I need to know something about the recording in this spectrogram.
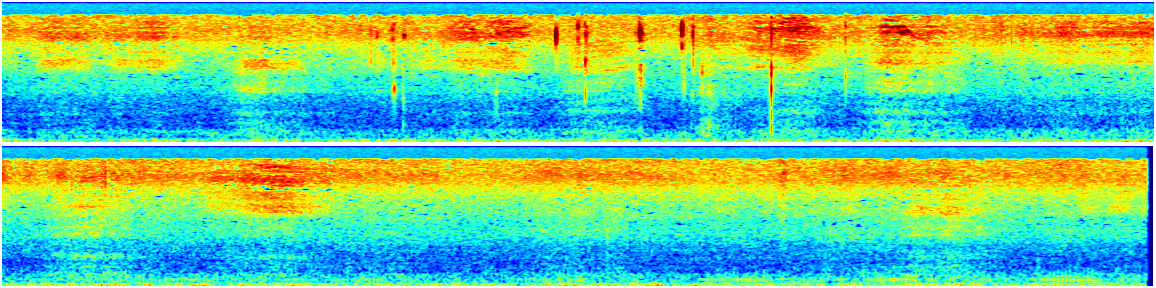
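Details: Sleeping cat snoring softly and rhythmically, with gentle snorting breaths in a quiet room.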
